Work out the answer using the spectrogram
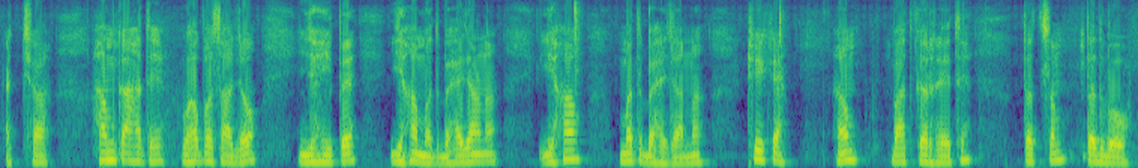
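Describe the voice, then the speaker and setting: A young man gives a casual online Hindi grammar lesson, chatty and repetitive, with jokey asides to his students and a sore throat from a cold. His voice is medium-pitched and a little mellow, and he speaks a little slowly.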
